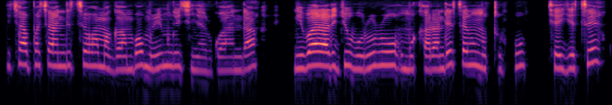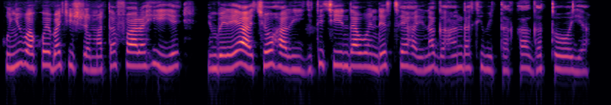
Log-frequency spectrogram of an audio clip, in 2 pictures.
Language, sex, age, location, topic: Kinyarwanda, female, 18-24, Huye, education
